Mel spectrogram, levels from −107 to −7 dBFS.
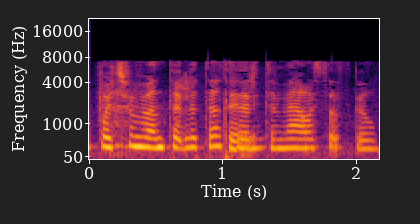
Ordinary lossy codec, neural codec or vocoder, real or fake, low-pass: AAC, 32 kbps; none; real; 7.2 kHz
